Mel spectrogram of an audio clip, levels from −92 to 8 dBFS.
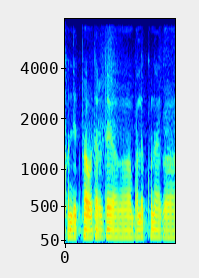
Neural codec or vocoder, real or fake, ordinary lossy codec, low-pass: none; real; none; 7.2 kHz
